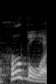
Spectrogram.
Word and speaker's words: herbal: I've always said herbal, I don't know. I read, when I was a kid, I was taught that the H was silent, and that just stuck with me.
